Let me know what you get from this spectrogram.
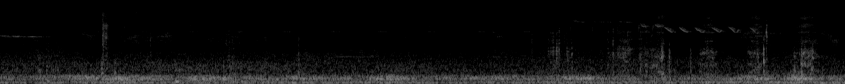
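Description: Garden birdsong: a pigeon cooing in low, repeated swelling phrases, with a small songbird's quick run of high descending notes about seven seconds in.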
